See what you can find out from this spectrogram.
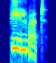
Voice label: "pearlwort", Indian; Dictionary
